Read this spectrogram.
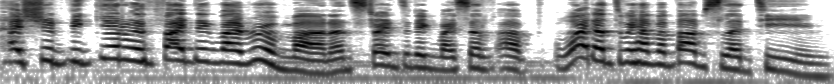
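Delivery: high, slow hammed-up Jamaican accent. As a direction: play a jokey Jamaican, drawn out. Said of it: "The Jamaican accent is great".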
